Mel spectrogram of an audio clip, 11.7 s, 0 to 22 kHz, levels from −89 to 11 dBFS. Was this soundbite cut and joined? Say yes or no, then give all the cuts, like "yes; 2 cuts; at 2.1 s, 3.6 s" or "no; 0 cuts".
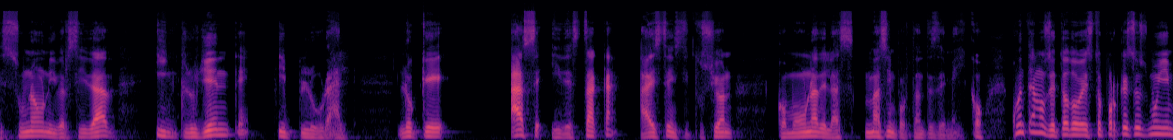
no; 0 cuts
